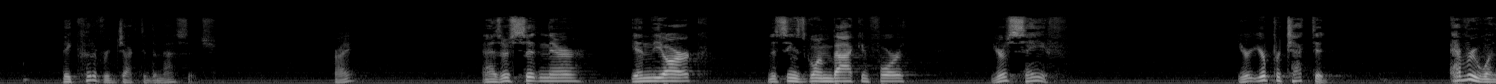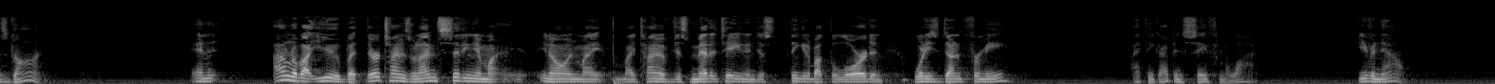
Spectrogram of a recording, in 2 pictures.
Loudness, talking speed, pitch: -29 LUFS, 145 wpm, 115 Hz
